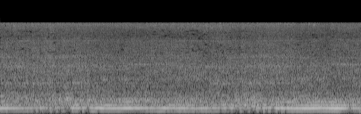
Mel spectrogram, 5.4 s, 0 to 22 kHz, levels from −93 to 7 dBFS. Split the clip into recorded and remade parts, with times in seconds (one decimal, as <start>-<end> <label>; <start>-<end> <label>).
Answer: 0.0-0.5 recorded; 0.5-1.2 remade; 1.2-2.6 recorded; 2.6-3.2 remade; 3.2-4.7 recorded; 4.7-5.4 remade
